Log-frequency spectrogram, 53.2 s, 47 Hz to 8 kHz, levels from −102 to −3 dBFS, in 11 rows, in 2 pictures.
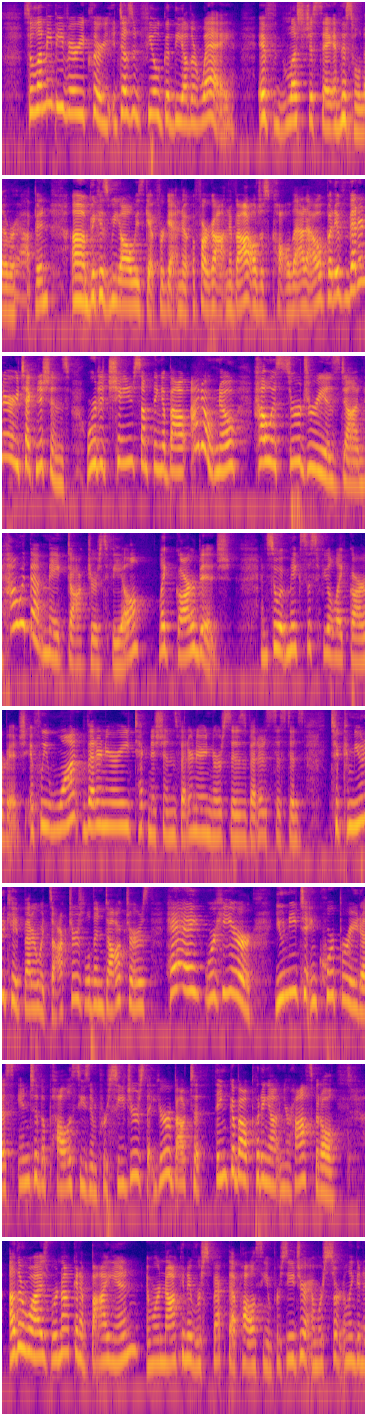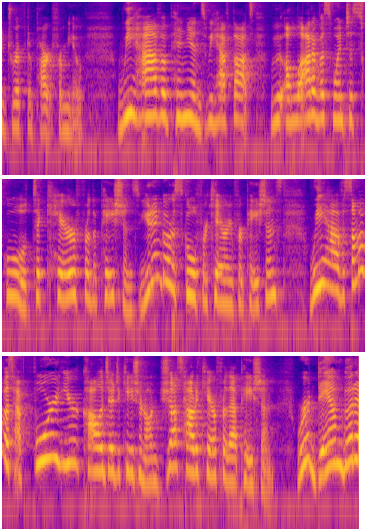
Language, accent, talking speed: English, American, 200 wpm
